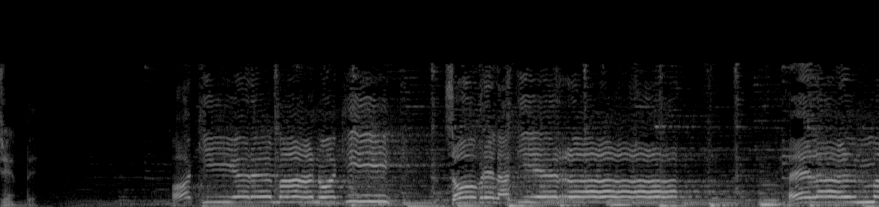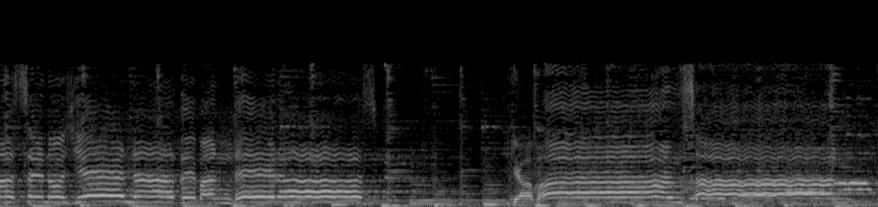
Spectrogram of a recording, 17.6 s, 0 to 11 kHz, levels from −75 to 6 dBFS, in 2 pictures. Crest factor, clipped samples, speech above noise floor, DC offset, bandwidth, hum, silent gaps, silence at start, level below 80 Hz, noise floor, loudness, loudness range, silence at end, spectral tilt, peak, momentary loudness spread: 12 dB; under 0.1%; 33 dB; under 0.1%; 8 kHz; none; none; 0 s; -48 dBFS; -59 dBFS; -26 LUFS; 3 LU; 0 s; -5.5 dB/octave; -14 dBFS; 11 LU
